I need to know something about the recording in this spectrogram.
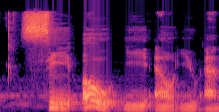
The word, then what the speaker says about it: coelum: And if you were to write Coelum, it'd be coelum, coelum, an oi sound.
